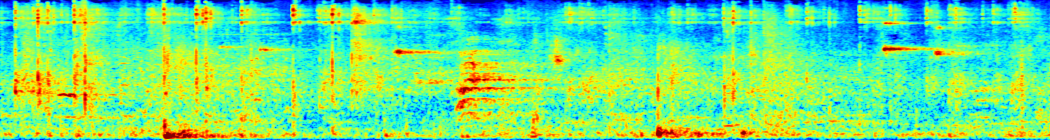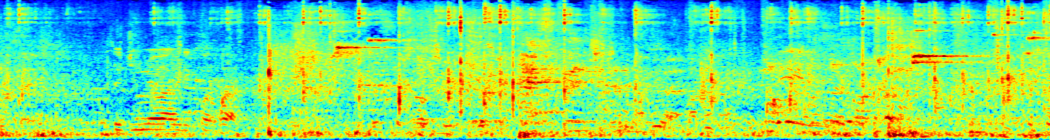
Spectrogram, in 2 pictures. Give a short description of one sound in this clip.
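A table tennis ball clicks back and forth between paddles and a table.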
